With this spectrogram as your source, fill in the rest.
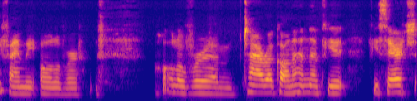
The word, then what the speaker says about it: Connaghan: Yeah, you would definitely find me all over, Tara Connaghan. If you search, it's like Monaghan with a C, but there's the G is silent in the middle, so it's CONNAGHAN.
